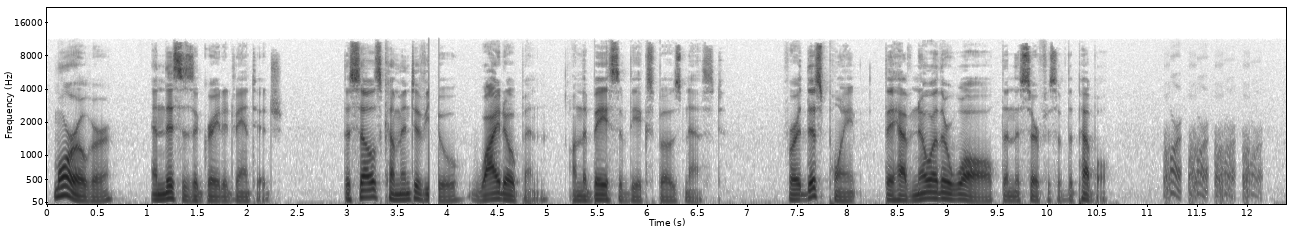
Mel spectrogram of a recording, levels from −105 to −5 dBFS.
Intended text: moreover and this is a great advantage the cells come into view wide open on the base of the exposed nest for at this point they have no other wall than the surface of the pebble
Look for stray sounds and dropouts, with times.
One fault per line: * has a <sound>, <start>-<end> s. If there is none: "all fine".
* has a dropout, 3.8-3.9 s
* has a laugh, 11.2-12.2 s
